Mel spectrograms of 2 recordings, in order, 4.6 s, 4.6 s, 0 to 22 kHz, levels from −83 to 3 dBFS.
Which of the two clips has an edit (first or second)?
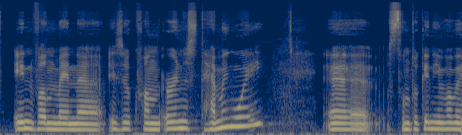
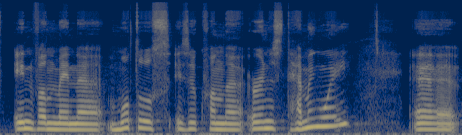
first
